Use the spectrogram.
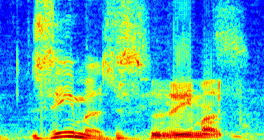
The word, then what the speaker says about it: Zimas: Zimas.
